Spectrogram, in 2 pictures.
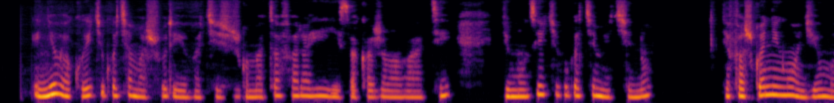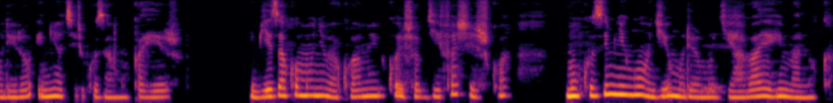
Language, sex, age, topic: Kinyarwanda, female, 18-24, education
